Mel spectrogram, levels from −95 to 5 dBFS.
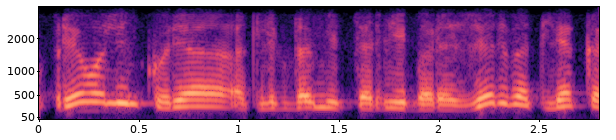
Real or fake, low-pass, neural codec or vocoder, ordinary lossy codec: real; 3.6 kHz; none; Opus, 24 kbps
